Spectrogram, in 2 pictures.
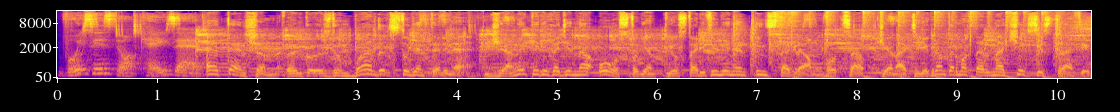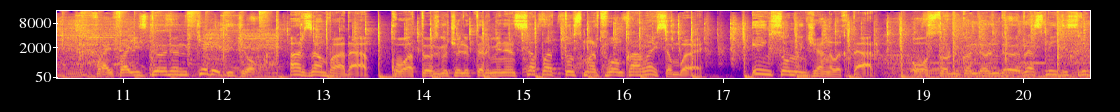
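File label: Kyrgyz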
